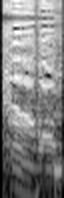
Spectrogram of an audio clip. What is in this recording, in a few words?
saturn, synth voice; Kenney's Sound Pack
